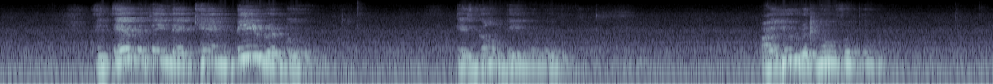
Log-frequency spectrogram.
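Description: A man speaks into a microphone in short, forceful bursts with long pauses, heard through a loudspeaker in an echoing room.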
